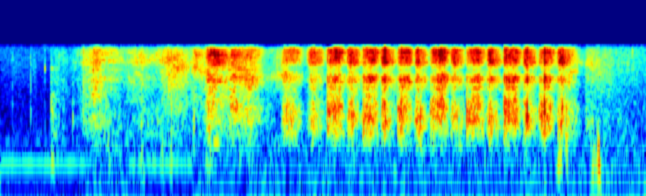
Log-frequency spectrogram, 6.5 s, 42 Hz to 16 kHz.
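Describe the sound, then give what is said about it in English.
Rapid breathing in and out through the nose: a quick, rhythmic run of many short rasping breaths that grows louder and steadier, fairly faint overall. “I want you to breathe as fast as you can in and out of your nose and your nose only and do that 5 times.”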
